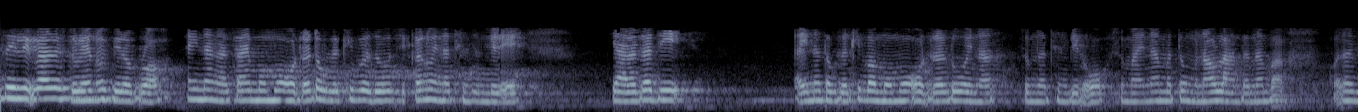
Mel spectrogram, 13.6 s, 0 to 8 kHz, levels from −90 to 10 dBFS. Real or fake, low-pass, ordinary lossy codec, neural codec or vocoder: fake; 7.2 kHz; AAC, 16 kbps; codec, 16 kHz, 16 kbps, FunCodec, trained on Chinese and English, 50 frames a second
